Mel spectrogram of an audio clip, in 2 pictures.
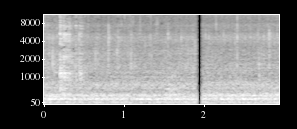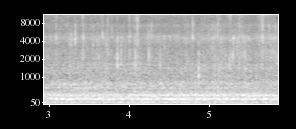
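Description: Sliced onion, green chillies, coriander and mint sizzling in hot oil in a small pan, with scattered fine crackles: the baghaar (tempering) for maash dal frying. The sound cuts out for an instant about two seconds in.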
